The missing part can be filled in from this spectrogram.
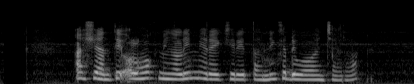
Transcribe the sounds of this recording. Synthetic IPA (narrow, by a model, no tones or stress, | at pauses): ʔaʃant̪iʔɔlɔɦɔk̚niŋalimiɾɛkiɾit̪anikərdiwawaɲt͡ʃaɾa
